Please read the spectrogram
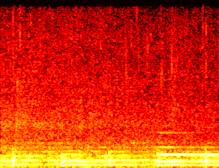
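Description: Steady rain from clouds come over the Pennines, pattering on steep streets and wet cobbles, a continuous hiss with soft irregular taps, accompanied by a sustained low tonal hum running underneath throughout.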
